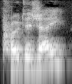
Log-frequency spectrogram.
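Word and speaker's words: protégé: one here is prote Protegé okay prote be careful of this uh pronunciation here this sound the JJ prot J prot prot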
